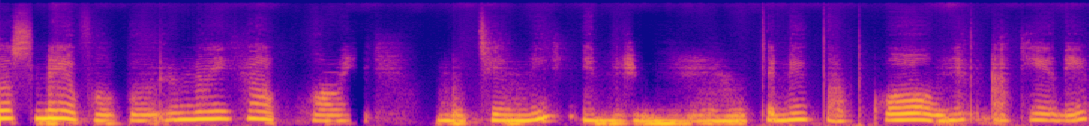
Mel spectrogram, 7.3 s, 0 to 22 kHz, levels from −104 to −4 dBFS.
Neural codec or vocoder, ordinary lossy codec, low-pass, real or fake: codec, 44.1 kHz, 0.9 kbps, DAC; none; 19.8 kHz; fake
